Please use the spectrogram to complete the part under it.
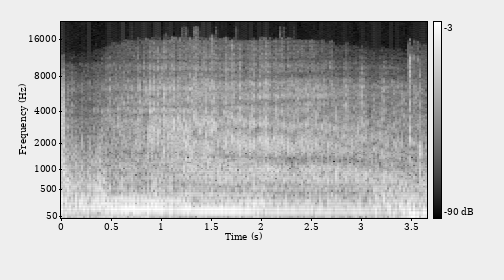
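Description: A single propeller engine drones loudly and steadily, a close, continuous roar of a Piper Saratoga powering up for takeoff.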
